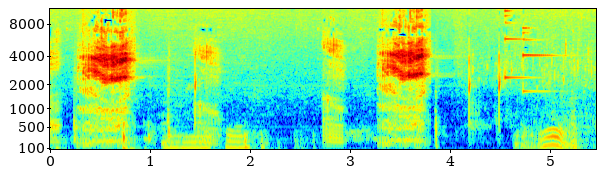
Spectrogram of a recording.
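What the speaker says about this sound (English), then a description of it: "I do see pigs." Pigs in the Minecraft video game give short oinking grunts amid speech-like chatter, with two louder bursts and a low, harmonic call near the end, fairly close and moderately loud.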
